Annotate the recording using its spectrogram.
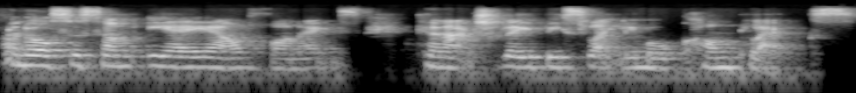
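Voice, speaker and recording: Somewhat breathy, a woman's voice rests at a medium pitch. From Northern Ireland. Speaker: primary school teacher. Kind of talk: parent workshop presentation.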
